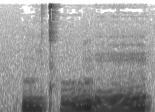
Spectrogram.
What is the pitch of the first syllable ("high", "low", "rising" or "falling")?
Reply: low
